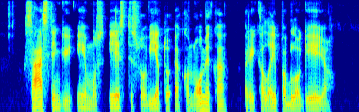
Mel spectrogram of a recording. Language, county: Lithuanian, Klaipėda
